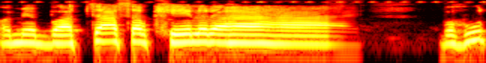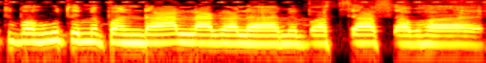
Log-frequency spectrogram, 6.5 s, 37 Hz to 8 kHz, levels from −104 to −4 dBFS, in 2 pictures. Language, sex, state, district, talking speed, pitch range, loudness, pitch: Hindi, female, Bihar, Sitamarhi, 140 wpm, 195-225 Hz, -14 LUFS, 205 Hz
